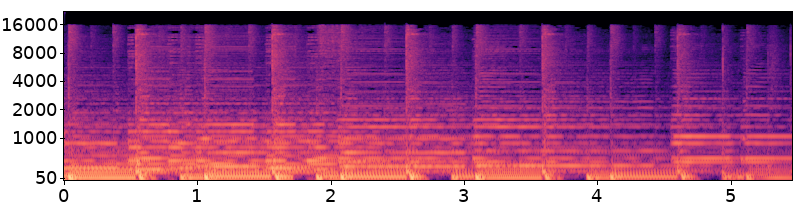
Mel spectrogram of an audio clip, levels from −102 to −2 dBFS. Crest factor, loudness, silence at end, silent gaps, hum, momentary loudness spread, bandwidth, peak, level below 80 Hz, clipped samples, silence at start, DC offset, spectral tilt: 18 dB; -24 LUFS; 0 s; none; none; 8 LU; 16.5 kHz; -4 dBFS; -28 dBFS; under 0.1%; 0 s; under 0.1%; -6.5 dB/octave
